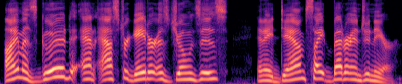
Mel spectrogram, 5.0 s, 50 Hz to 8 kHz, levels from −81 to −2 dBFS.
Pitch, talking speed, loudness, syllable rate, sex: 210 Hz, 165 wpm, -16 LUFS, 4.6 syllables/s, female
